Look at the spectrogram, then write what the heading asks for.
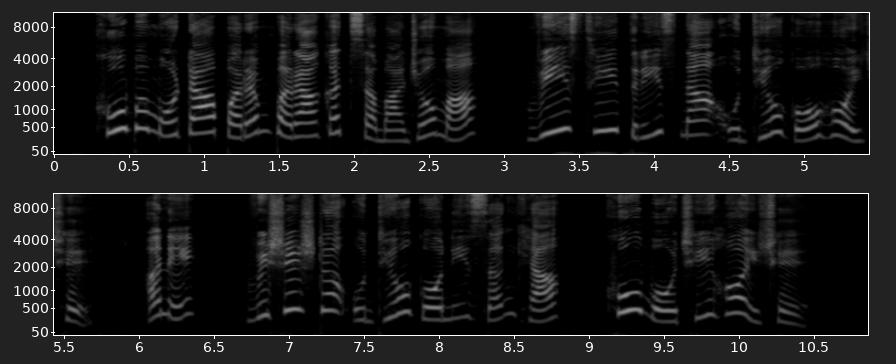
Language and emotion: Gujarati, neutral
